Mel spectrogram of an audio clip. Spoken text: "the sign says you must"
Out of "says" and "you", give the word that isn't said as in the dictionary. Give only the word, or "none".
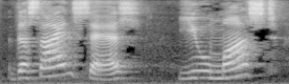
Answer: none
